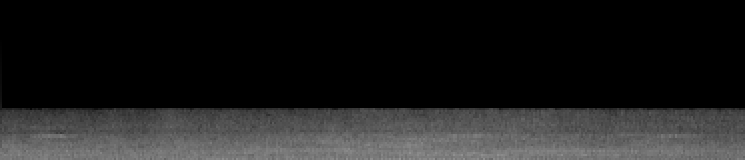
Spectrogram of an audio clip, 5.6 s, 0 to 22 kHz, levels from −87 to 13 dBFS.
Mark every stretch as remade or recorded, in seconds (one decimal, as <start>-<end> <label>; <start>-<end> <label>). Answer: 0.0-1.1 remade; 1.1-5.6 recorded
